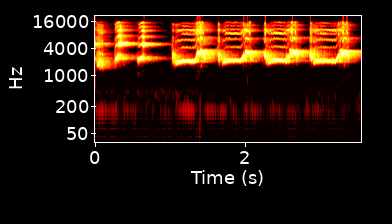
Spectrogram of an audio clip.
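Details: A 2022 first-prize orange-headed thrush repeats a clear, rising two-part whistle roughly every third of a second, in a steady, ringing sequence.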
